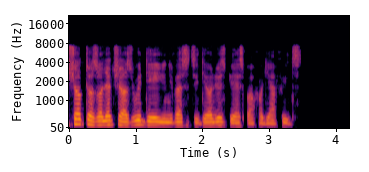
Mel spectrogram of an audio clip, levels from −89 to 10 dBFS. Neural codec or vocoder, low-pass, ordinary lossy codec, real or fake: codec, 16 kHz, 4.8 kbps, FACodec; 7.2 kHz; none; fake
